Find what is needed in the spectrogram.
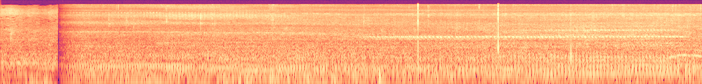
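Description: Outdoor background noise: a steady low rumble like a running engine or wind on the microphone. A faint, thin high-pitched tone comes in about halfway through, along with a few sharp clicks.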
